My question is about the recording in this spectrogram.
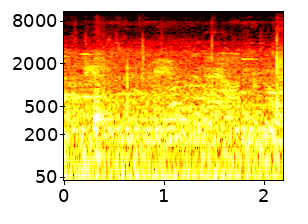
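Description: People talking in the background, with a few short knocking footsteps on steps, the sharpest about a third of a second in.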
